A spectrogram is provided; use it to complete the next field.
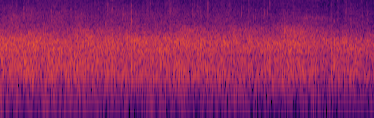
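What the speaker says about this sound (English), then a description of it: "You deserve a round of applause, too." Steady, dense audience applause fills the room at a talk event, a continuous wash of clapping with no voices over it.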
